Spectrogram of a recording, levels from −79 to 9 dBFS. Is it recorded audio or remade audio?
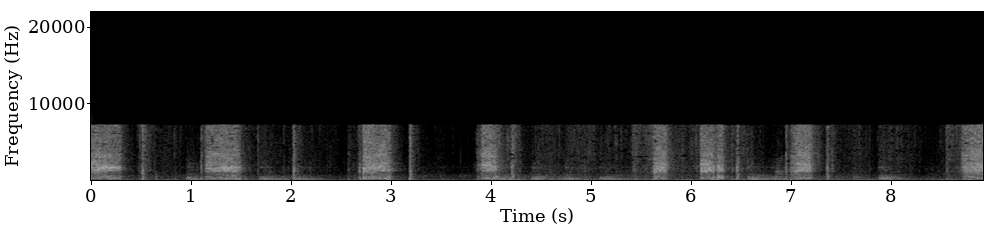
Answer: recorded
